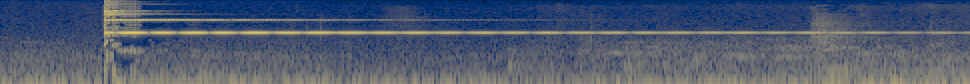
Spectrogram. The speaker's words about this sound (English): And when you hear the bell, you can allow the sound of the bell to bring you out of the meditation.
